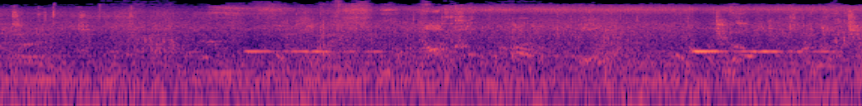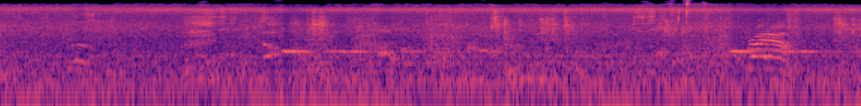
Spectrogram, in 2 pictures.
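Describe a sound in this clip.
Footsteps scrape on concrete at a steady walking pace.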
